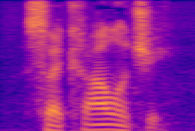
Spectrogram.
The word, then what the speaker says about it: psychology: Psychology. P is silent.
